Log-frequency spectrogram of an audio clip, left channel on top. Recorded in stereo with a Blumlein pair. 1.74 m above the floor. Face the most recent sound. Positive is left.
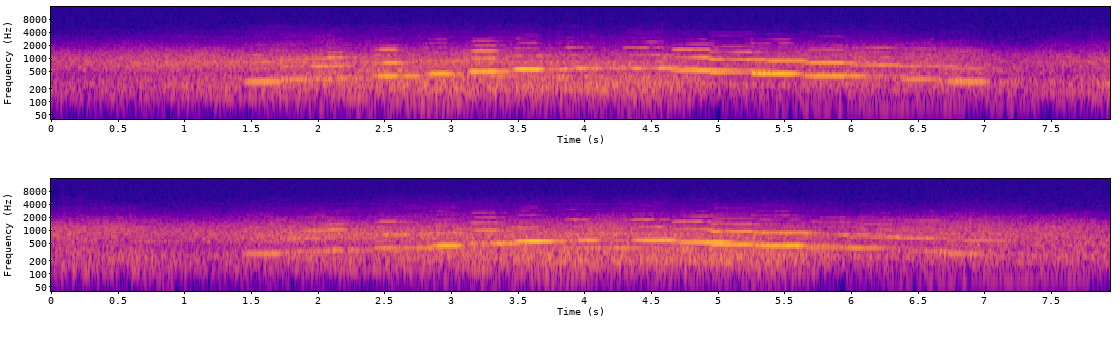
turn(degrees=20)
